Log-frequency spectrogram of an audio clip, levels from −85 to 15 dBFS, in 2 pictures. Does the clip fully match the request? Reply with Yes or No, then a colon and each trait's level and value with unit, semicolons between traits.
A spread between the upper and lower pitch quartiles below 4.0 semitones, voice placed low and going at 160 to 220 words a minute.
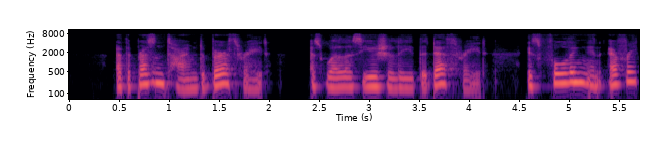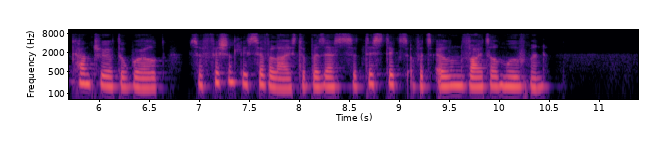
No: average, 3.4 semitones; medium, 175 Hz; average, 170 wpm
